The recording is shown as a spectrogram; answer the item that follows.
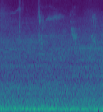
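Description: Quiet outdoor background: a steady low hum with a few faint, short, high chirps over it.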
